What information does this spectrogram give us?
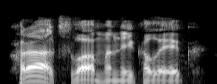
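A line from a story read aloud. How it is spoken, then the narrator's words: Solemn proclamation. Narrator (Russian): торжественно провозгласил хранитель очага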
